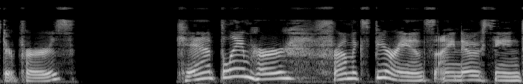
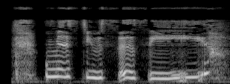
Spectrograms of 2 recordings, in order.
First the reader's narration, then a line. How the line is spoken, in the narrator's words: she squeals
